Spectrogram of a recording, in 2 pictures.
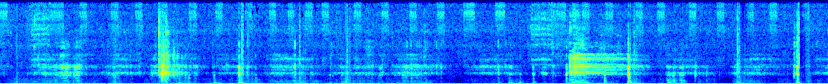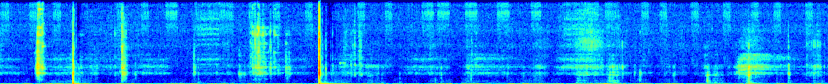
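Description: A bicycle frame rattles and clunks over bumps.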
